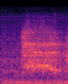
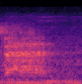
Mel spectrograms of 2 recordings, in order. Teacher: for the P sound, you just push air out without using your vocal cords, so it's a soft, breathy sound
